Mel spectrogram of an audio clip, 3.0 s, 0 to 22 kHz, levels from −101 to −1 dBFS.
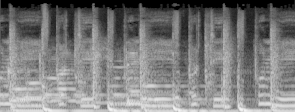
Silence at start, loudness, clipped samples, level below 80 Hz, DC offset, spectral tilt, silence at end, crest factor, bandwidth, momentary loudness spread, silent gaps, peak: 0 s; -16 LUFS; under 0.1%; -18 dBFS; under 0.1%; -5.5 dB/octave; 0 s; 8 dB; 17.5 kHz; 3 LU; none; -6 dBFS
